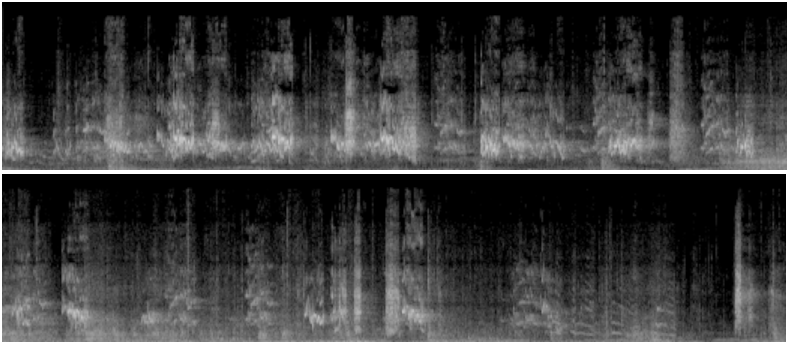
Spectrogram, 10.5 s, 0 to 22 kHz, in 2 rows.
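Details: Budgie chirping from 9 March 2024, with busy, warbling high chatter in quick bursts at roughly 87 per minute. It thins out toward the end, leaving quieter squeaks.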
